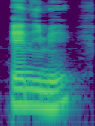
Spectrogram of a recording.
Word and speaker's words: Anime: Donc ils l'ont appelé Anime, je crois que ça se prononce animé. Mais bon, bref, on va l'appeler Anime en français, comme ça ce sera plus simple à prononcer.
